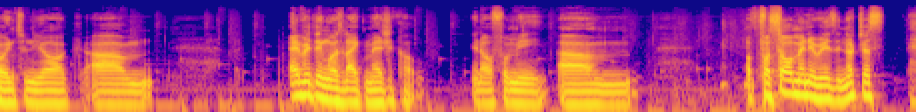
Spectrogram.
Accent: South Africa; Growing up as a South African

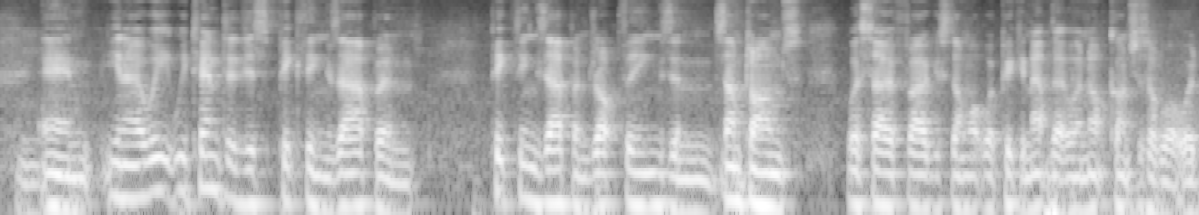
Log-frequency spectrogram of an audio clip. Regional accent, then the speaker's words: Australia; For us as Aboriginal people growing up in Aboriginal communities and you know, big family groups and that too

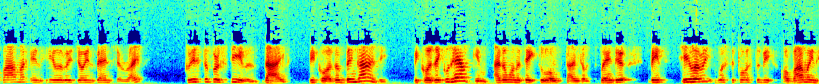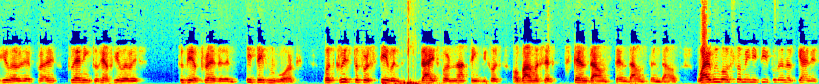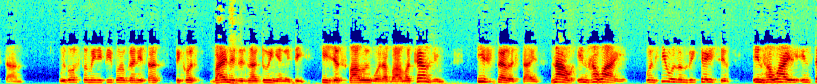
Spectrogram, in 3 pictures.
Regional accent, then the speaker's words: Ukraine; moved away; I am from Ukraine

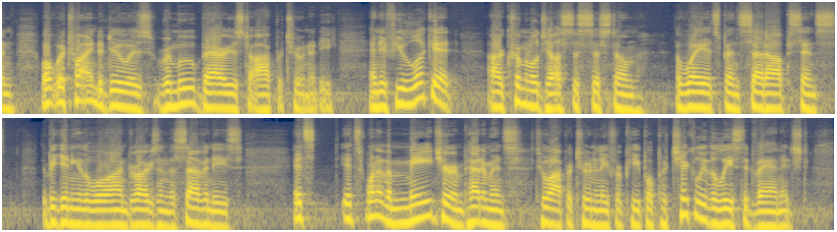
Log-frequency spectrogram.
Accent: Worcester, Massachusetts, United States; moved away; I grew up in Worcester, Massachusetts

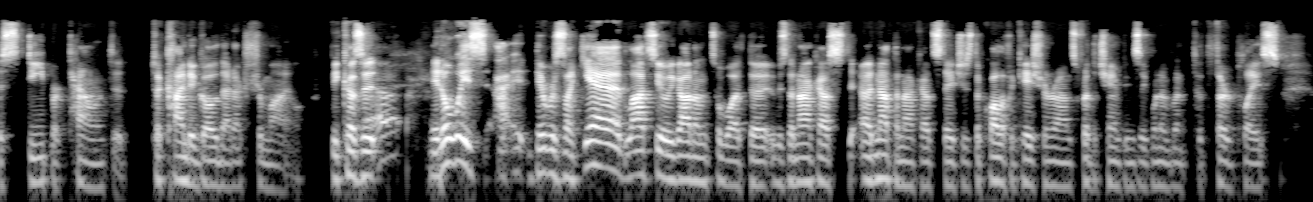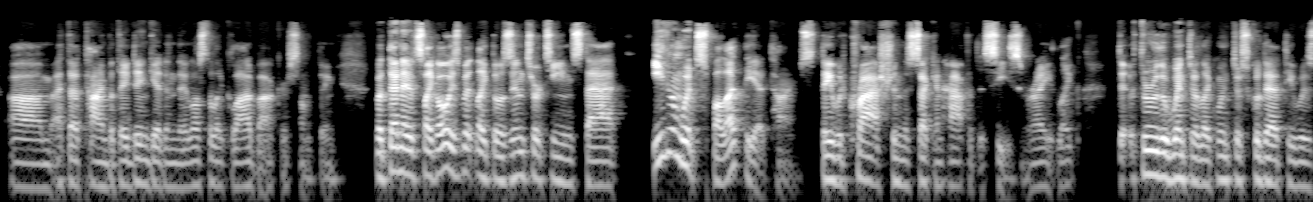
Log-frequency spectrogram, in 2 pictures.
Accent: United States; We're from America

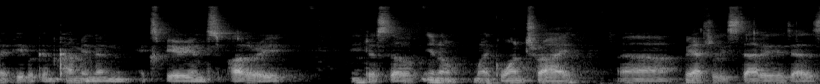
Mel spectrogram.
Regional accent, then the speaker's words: Dominica; moved away as an adult; now in New York, United States; I'm originally from Dominica, Caribbean island.

